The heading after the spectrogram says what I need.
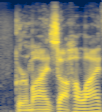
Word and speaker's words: Girmay Zahilay: Also with me, Girmay Zahilay, thank you for being here too. Thank you for pronouncing it right.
